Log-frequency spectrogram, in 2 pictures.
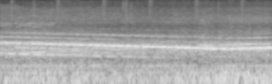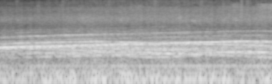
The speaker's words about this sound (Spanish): Esto provoca que las sirenas antiaéreas no paren de sonar en las principales ciudades de Israel como Jerusalén o Tel Aviv.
